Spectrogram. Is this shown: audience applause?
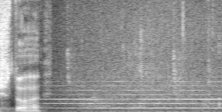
no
